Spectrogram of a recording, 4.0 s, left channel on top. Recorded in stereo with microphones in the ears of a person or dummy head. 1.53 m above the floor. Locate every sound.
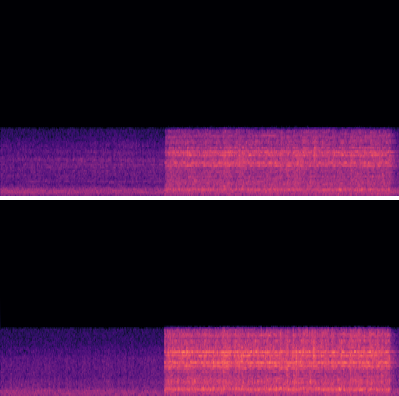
1.6 s boiling: 80° right, 0.9 m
